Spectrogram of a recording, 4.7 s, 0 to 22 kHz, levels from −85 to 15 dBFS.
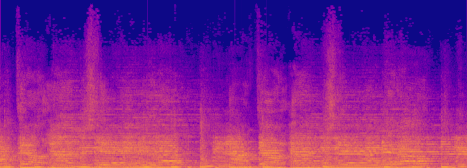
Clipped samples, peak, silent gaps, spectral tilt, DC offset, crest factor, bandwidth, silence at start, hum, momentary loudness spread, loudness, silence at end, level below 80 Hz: under 0.1%; 0 dBFS; none; -4.5 dB/octave; under 0.1%; 10 dB; 18.5 kHz; 0 s; none; 2 LU; -10 LUFS; 0 s; -20 dBFS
